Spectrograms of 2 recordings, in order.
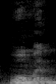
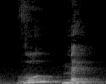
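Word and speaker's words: women: Fourth word, normally हम इसको वुमेन बोलते हैं, वुमेन, इट्स नॉट वुमेन, इट्स विमेन, विमेन।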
